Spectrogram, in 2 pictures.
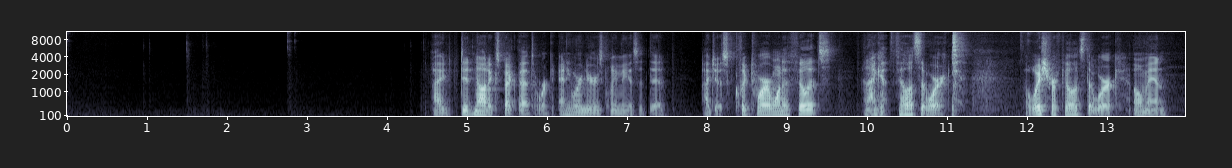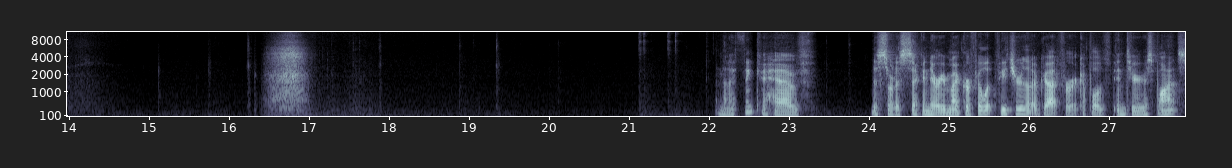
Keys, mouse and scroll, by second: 0.9 middle click, 2.8 click, 7.5 scroll down 2, 8.2-9.6 middle drag, 11.9 click, 16.2 middle click, 17.8-18.8 middle drag, 19.4 middle click, 21.1 click, 23.1 click, 25.2 middle click, 25.8-26.3 scroll up 4, 27.0 middle click.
